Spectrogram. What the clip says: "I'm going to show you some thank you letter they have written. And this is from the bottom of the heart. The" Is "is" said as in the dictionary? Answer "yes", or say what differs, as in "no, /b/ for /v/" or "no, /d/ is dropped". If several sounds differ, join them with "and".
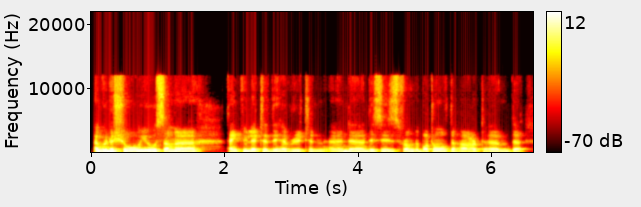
yes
